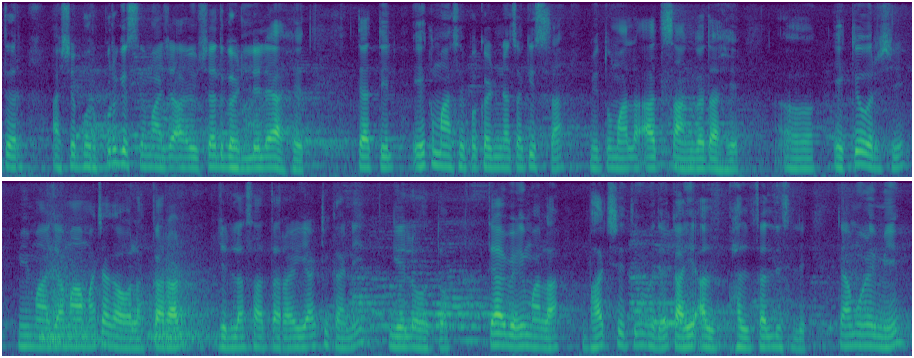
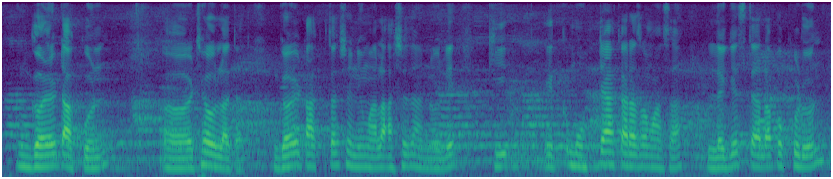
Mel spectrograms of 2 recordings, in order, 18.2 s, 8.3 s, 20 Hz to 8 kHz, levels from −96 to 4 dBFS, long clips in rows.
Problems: constant background noise, continuous background conversations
